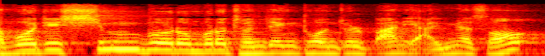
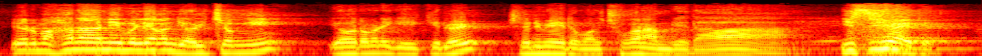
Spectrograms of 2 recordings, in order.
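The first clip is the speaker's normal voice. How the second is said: louder, solemn benediction; preaching blessing; 3 semitones higher, 11 dB louder than usual. Acted. Pastor blessing the congregation, loud and solemn. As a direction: pronounce the blessing with force.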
